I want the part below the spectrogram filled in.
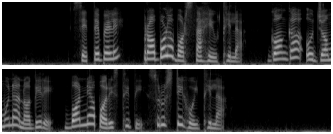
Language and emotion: Odia, neutral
